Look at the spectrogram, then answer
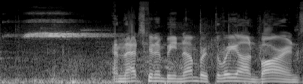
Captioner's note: whistle blowing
